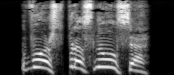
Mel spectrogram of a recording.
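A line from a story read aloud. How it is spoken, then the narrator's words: Joyful squeak. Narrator (Russian): радостно пискнула она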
